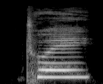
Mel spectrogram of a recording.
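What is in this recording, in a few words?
"chui", Mandarin Chinese, first tone; pinyin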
